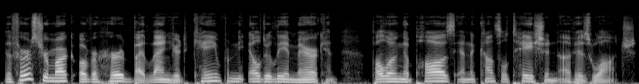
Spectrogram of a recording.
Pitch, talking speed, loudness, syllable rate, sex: 120 Hz, 190 wpm, -18 LUFS, 6.0 syllables/s, male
